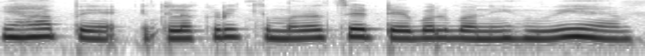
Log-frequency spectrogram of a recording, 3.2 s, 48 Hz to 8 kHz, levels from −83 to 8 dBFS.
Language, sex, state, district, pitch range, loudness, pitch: Hindi, female, Jharkhand, Garhwa, 240-275 Hz, -15 LUFS, 250 Hz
